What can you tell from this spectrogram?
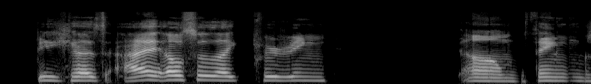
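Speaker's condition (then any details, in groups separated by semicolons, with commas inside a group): Traumatic brain injury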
